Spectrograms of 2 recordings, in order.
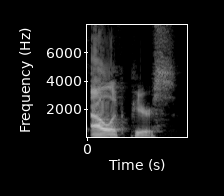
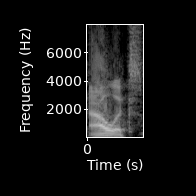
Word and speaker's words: Alec Pierce: getting his name wrong his name is Alec Pierce okay that's what I said you're saying Alex both you saying Alex either way it doesn't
